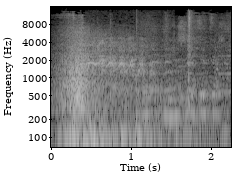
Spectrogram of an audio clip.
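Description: An Arabian horse neighs at a desert horse festival, a loud whinny swelling early and trailing off over roughly two seconds, with faint hoof clip-clop and background voices underneath.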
